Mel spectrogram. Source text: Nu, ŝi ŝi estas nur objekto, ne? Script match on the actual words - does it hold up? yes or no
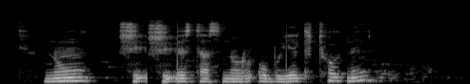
yes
